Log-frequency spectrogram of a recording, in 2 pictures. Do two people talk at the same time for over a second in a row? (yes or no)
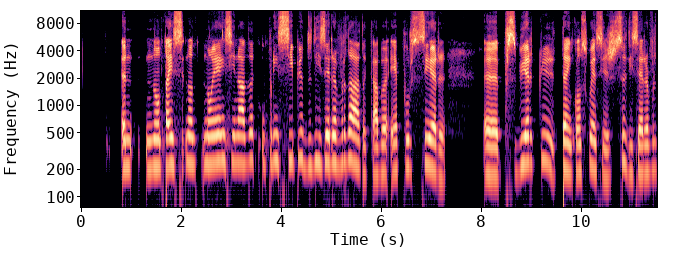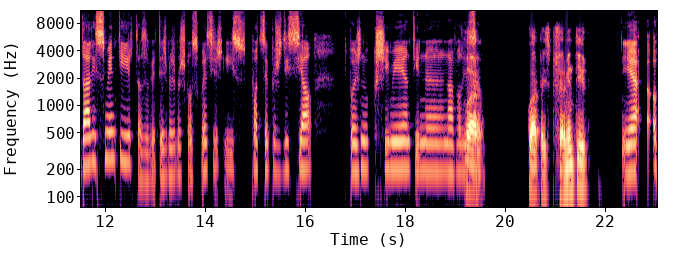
no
